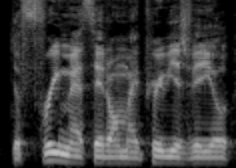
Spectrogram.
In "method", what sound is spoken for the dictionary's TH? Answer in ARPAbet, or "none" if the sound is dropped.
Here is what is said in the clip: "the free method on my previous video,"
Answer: TH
